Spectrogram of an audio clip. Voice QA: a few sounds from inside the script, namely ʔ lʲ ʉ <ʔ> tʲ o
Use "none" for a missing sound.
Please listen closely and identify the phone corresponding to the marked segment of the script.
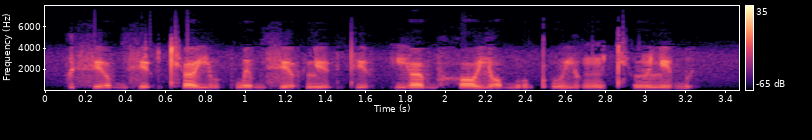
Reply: ʔ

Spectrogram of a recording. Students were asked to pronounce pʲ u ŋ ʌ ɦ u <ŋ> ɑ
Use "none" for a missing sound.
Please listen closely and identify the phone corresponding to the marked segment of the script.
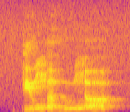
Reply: ŋ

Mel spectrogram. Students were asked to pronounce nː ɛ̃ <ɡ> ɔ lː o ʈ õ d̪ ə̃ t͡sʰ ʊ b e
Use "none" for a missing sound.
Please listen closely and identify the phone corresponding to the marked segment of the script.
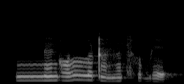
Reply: ɡ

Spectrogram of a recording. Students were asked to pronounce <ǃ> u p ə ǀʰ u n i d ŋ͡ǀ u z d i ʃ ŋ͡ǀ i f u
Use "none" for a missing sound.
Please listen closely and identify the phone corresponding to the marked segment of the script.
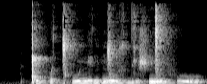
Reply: ǃ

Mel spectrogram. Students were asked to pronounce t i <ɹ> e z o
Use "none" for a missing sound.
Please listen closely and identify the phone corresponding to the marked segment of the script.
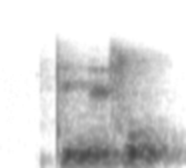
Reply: n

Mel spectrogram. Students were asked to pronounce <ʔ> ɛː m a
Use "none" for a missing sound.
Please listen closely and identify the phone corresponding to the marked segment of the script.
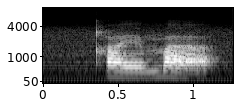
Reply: qʰ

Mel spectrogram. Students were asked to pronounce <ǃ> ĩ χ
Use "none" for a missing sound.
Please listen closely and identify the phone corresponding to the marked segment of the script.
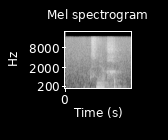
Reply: t͡s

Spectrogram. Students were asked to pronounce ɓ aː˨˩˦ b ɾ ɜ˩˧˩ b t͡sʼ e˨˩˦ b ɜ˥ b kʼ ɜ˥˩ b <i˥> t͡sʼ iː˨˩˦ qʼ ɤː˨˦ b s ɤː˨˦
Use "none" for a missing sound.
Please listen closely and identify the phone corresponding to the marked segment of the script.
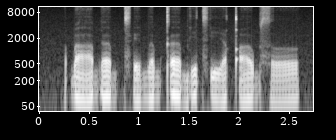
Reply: i˥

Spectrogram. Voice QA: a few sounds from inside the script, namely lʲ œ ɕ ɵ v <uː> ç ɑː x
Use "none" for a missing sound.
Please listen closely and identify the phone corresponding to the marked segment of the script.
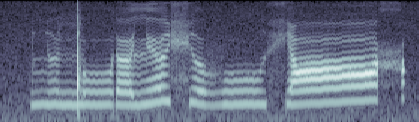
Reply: uː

